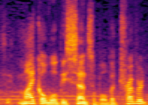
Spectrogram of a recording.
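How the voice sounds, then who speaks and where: An actor playing a cool, matter-of-fact middle-aged government agent in a video game. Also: male voice, medium pitch, lively intonation, fast, noisy background, natural voice. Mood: coolly menacing. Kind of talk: video game cutscene acting.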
